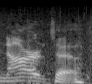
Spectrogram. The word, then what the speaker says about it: Naruto: I've heard people say Naruto it's both it's the latter it's Naruto okay so you gotta say it like you're from California okay Pasadena it doesn't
